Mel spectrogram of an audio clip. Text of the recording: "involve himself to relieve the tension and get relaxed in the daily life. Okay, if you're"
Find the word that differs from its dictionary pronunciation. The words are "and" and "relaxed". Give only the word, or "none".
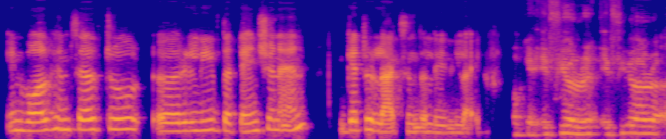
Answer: relaxed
